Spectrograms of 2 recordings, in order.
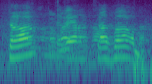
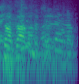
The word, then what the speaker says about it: tafarn: Tavarn. Et vel e brezonek. Vel me skrivet en un doa real. La réflexion Cinéma. et ta farde. Non, Tavarn.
